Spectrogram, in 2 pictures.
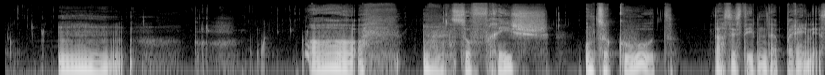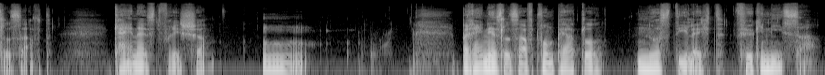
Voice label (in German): werbespot; brennesselsaft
